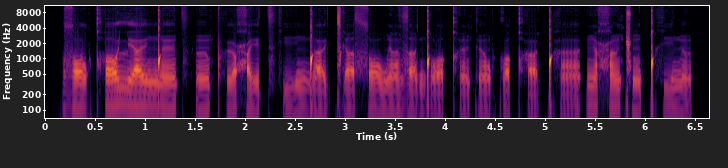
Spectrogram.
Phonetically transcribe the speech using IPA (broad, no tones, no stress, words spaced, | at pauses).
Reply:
zˤolˠqʰɔ lʲaɪ̯ ŋ͡ǃɛ̃ t͡sʼə̃ pʰøħe t͡sʼiŋ͡ǃaɪ̯ ǀisˤuwĩ zˤiŋ͡ǃɔqʰĩkɛ̃lˠ koqʰœ ǃʰã | ĩħə̃ǁũ ǃʰinə̃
